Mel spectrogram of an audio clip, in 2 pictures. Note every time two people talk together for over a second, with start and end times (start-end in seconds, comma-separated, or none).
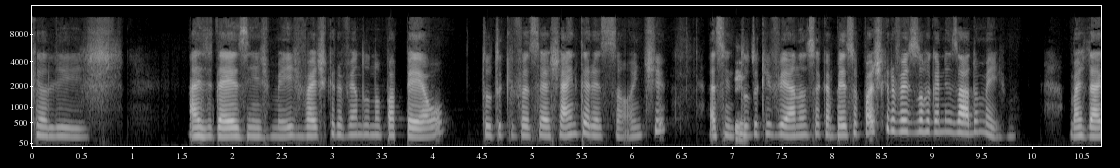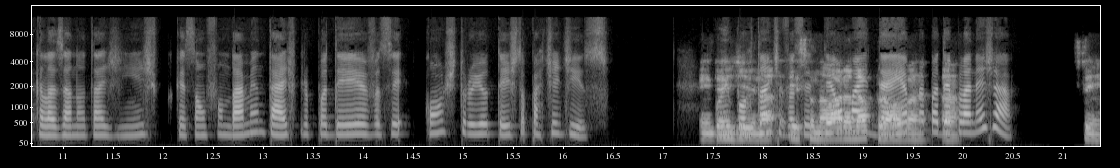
17.5-20.0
